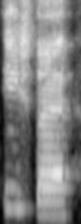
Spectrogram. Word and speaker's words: Ishtar: Semiramis became known as Ishtar, okay, which is pronounced Easter, and her moon egg become known as Ishtar's egg.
